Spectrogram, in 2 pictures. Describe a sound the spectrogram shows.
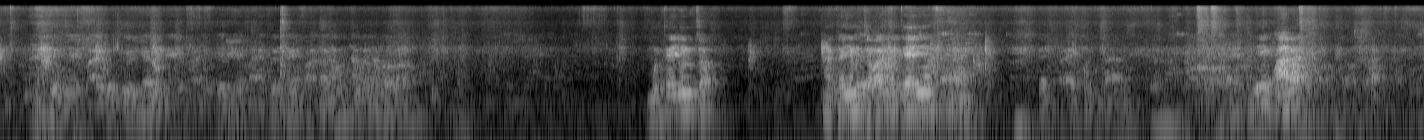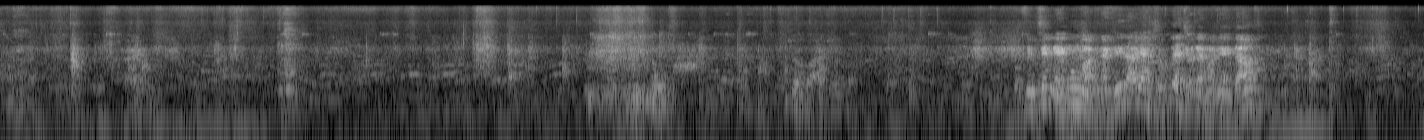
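People murmur and talk nearby.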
